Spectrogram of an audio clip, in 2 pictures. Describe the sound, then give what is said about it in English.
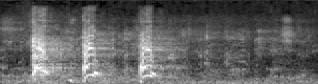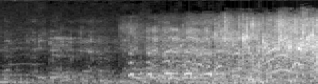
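A dog named Boomer lets out three sharp, loud barks in quick succession near the start, then a murmur of background noise rises and fills the rest. “Girls, you're talking to a dog.”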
